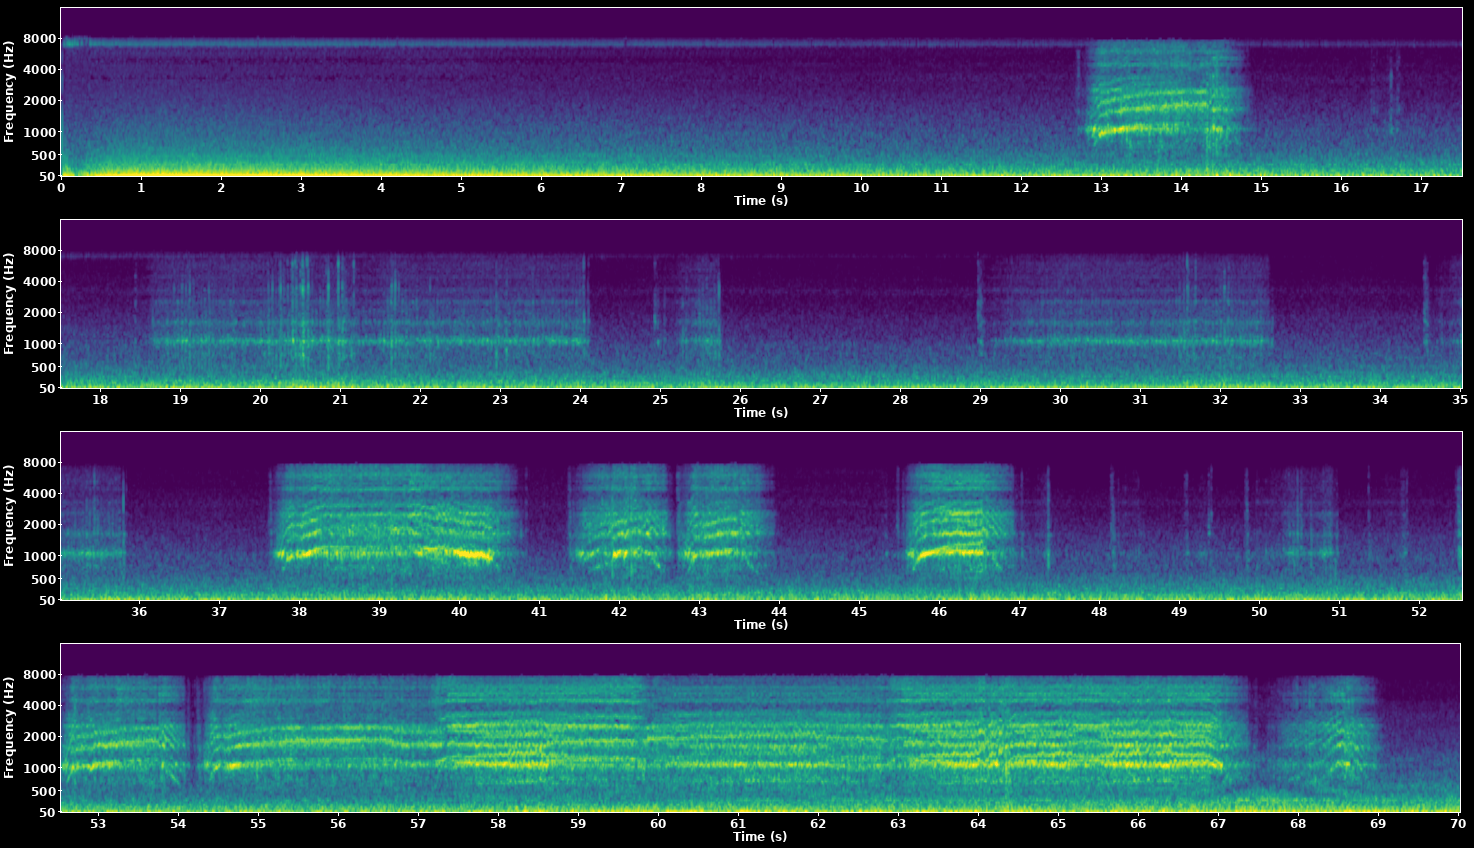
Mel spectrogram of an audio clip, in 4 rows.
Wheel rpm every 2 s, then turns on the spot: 0, 0, 0, 0, 0, 0, 70, 30, 0, 20, 30, 30, 10, 0, 10, 30, 10, 10, 20, 150, 50, 70, 30, 40, 10, 10, 90, 130, 160, 160, 160, 160, 160, 90, 30.
18-24 30-36 46-48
